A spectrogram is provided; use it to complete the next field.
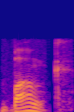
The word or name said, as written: bunk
